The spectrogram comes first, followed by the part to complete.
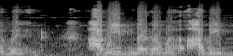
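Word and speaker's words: Khabib: हबीब नरगम, हबीब जो है, खबीब नहीं कहेंगे हम क्योंकि हम इंडिया पाकिस्तान से, हमें पता है कि उसका नाम हबीब है और हम इज्जत से हबीब बोल सकते हैं।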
